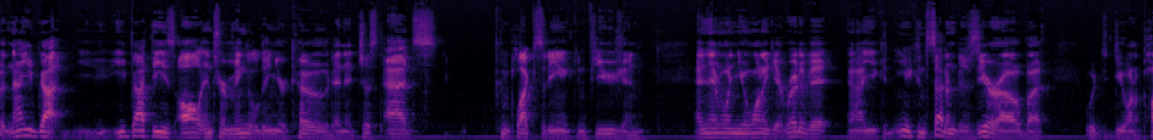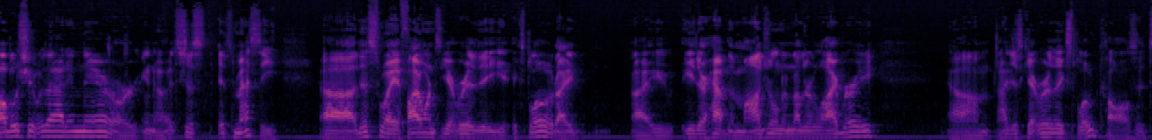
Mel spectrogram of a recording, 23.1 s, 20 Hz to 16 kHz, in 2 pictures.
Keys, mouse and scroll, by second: 0.0-0.3 typing, 1.5-2.5 drag, 10.3 click, 11.1-12.3 drag, 12.7 BackSpace, 14.2 click, 19.0 click, 21.9 click.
